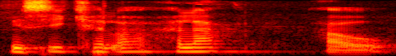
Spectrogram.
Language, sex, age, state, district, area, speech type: Odia, male, 18-30, Odisha, Balangir, urban, spontaneous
